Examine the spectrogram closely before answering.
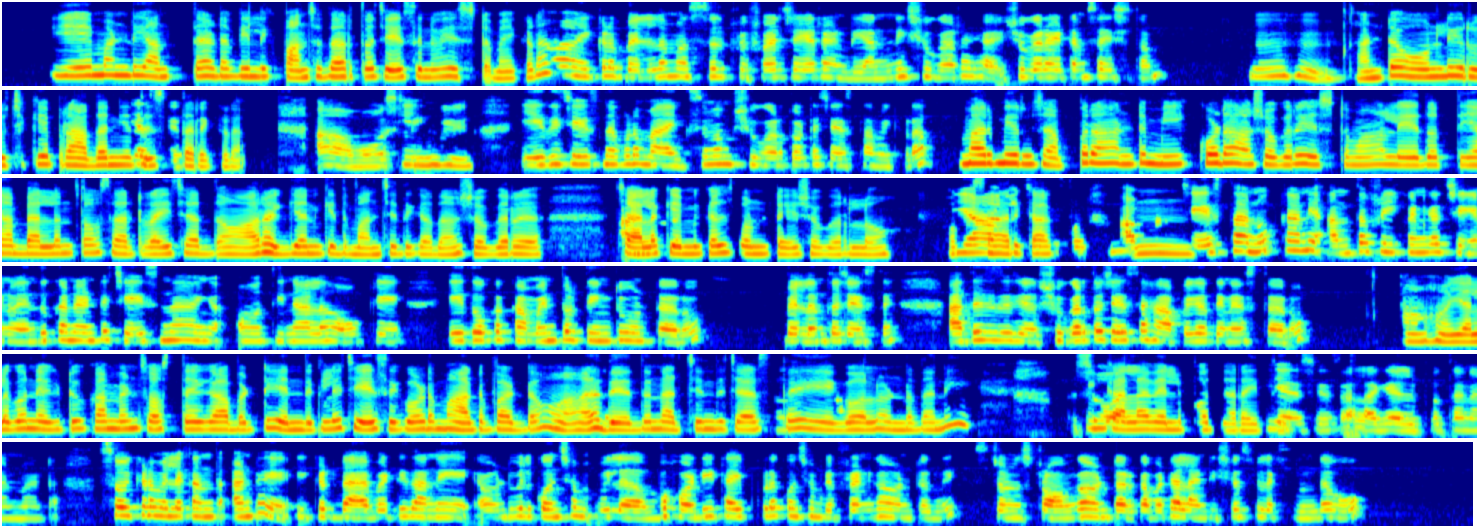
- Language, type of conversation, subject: Telugu, podcast, ఒంటరిగా ఉండటం మీకు భయం కలిగిస్తుందా, లేక ప్రశాంతతనిస్తుందా?
- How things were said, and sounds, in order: static; in English: "ప్రిఫర్"; in English: "షుగర్ ఐటమ్స్"; in English: "ఓన్లీ"; in English: "యెస్, యస్"; in English: "మోస్ట్‌లీ"; in English: "మాక్సిమం షుగర్"; other background noise; in English: "ట్రై"; in English: "కెమికల్స్"; in English: "షుగర్‌లో"; in English: "ఫ్రీక్వెంట్‌గా"; in English: "కమెంట్‌తో"; tapping; in English: "షుగర్‌తో"; in English: "హ్యాపీగా"; in English: "నెగెటివ్ కమెంట్స్"; unintelligible speech; distorted speech; in English: "సో"; in English: "యెస్. యెస్"; in English: "సో"; in English: "డయాబెటీస్"; in English: "బాడీ టైప్"; in English: "డిఫరెంట్‌గా"; in English: "స్ట్రాంగ్‌గా"; in English: "ఇష్యూస్"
